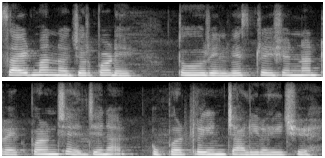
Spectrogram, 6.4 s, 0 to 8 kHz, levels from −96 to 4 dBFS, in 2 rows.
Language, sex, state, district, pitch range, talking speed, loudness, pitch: Gujarati, female, Gujarat, Valsad, 230-245 Hz, 160 wpm, -14 LUFS, 235 Hz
